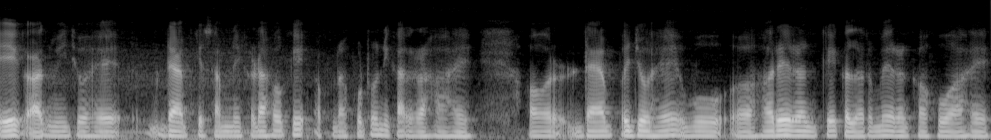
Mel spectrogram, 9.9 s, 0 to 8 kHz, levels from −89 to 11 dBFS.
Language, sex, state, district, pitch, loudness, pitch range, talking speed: Hindi, male, Uttar Pradesh, Jyotiba Phule Nagar, 95 Hz, -16 LUFS, 95-105 Hz, 165 wpm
